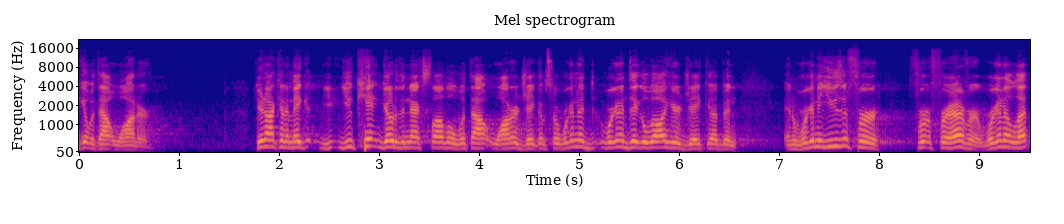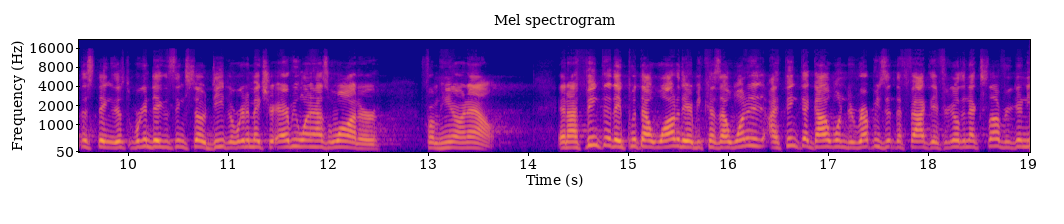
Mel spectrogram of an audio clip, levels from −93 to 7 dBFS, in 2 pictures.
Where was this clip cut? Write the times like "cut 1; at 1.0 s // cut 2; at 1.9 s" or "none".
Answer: none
